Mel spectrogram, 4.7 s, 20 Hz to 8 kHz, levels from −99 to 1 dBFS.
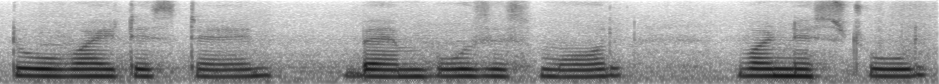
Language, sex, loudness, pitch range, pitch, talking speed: English, female, -15 LUFS, 205-215 Hz, 210 Hz, 115 wpm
